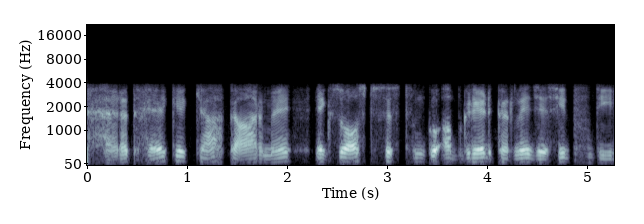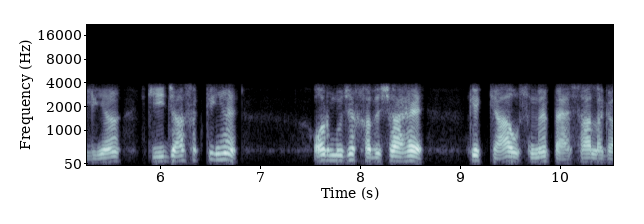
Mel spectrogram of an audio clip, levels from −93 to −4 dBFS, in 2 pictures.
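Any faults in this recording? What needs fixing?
G.729 codec, throughout the clip: the speech has been squeezed to 8 kbit/s and rebuilt from a vocal tract filter, a pitch predictor and a few pulses per subframe. The result has a plainly audible rough, slightly synthetic edge, and the line band runs only from about 300 Hz to 3.6 kHz, so the top of the voice is missing. Use a wideband or higher-rate codec such as G.722 or Opus on this path.

VoIP packet loss concealed by the speech codec, at 1.27–1.36 s, 3.21–3.27 s and 4.88–5.06 s: the gaps fall after "حیرت ہے کہ کیا" (about 80 ms lost, before "کار میں ایگزاسٹ"), after "کیا کار میں ایگزاسٹ" (about 40 ms, before "کو اپ گریڈ کرنے"), and after "اپ گریڈ کرنے جیسی" (about 120 ms). Each gap matches a run of two or more consecutive lost 20 ms packets. In each gap the decoder stretches its last pitch and filter into a buzzy tone or coloured noise that fades, and the voice stays weak for a moment after audio resumes. 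Reduce network loss or add forward error correction and a deeper jitter buffer.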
